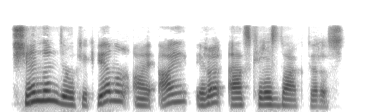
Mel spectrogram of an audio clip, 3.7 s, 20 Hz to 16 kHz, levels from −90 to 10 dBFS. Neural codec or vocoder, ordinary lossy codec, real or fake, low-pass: codec, 16 kHz, 1 kbps, FreqCodec, larger model; MP3, 64 kbps; fake; 7.2 kHz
